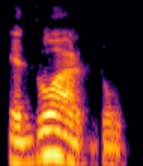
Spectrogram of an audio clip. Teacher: siempre al final de las palabras las o se pronuncian como u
